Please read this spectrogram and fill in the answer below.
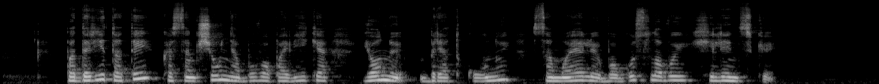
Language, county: Lithuanian, Vilnius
